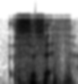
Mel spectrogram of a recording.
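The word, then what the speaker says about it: Szith: does it say what city the city of Sith okay Sith you spell that for me s z i t appreciate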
